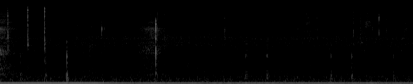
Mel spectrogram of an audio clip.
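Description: Pen or pencil writing on paper during a linear programming math lesson, a faint scratchy rustle with a few light taps, quiet over a low electrical hum, no voices.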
